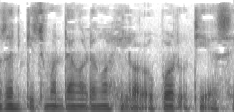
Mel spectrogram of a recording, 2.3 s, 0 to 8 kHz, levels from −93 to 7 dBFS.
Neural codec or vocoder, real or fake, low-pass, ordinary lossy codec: none; real; 7.2 kHz; MP3, 32 kbps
